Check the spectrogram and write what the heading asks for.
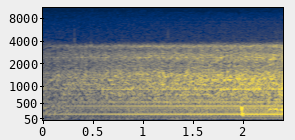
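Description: Faint steady electrical hum with a few fixed tones and a light hiss on the communications audio feed, slowly growing a little louder.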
